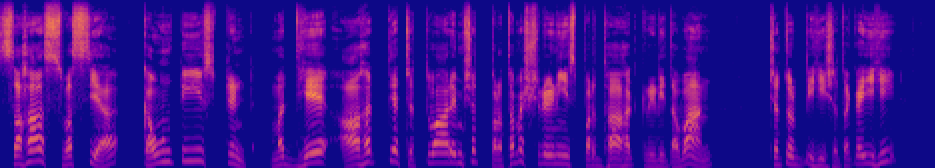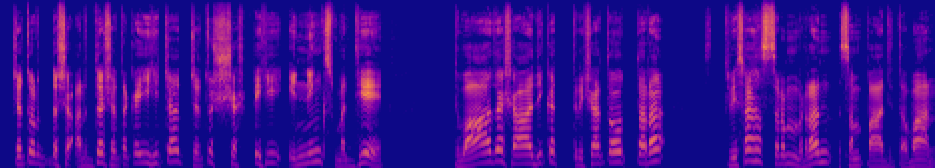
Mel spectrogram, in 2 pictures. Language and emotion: Sanskrit, neutral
